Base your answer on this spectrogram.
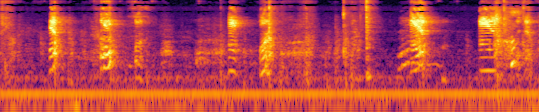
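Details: Pet dog indoors, excited and trying to bite a giggle ball; short high whining yelps and whimpers come in scattered bursts with pauses between, in a small quiet room with a steady low hum.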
